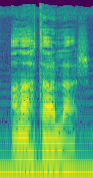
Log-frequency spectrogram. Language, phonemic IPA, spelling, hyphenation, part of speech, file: Turkish, /anahˈtaɾɫaɾ/, anahtarlar, a‧nah‧tar‧lar, noun, Anahtarlar.ogg
- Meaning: nominative plural of anahtar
